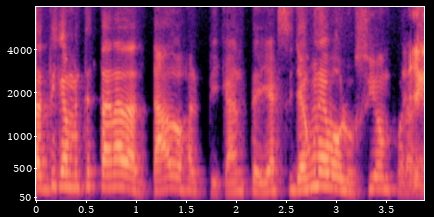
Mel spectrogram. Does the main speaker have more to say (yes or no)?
no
